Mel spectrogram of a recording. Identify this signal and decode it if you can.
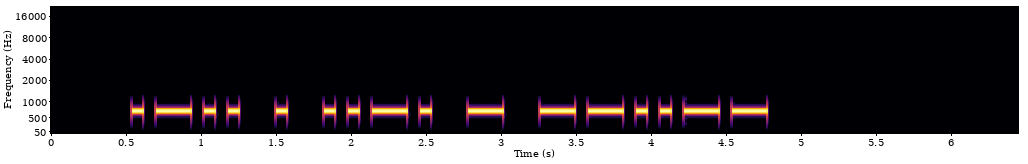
Morse code, heard as a keyed tone, about 16 wpm, 700 Hz. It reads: LEFT,
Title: 3x Word-Spacing - Sentences from Top 400 Words - 15wpm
